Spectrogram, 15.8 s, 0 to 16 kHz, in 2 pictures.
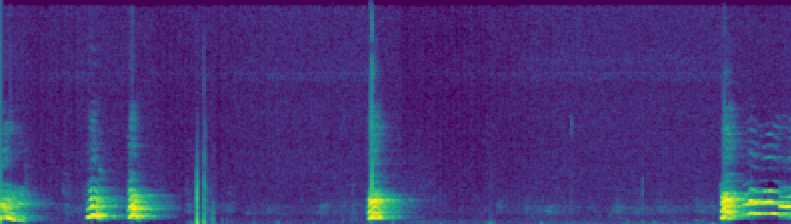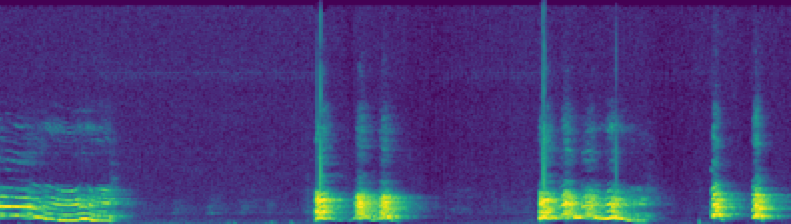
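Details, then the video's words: Eight-and-a-half-month-old German Shepherd howling: short harmonic yelping bursts, then a wavering howl of about two seconds sliding downward in pitch, followed by more clipped yowls in quick groups, with near silence between them. "8 and half month old German Shepherd howling"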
